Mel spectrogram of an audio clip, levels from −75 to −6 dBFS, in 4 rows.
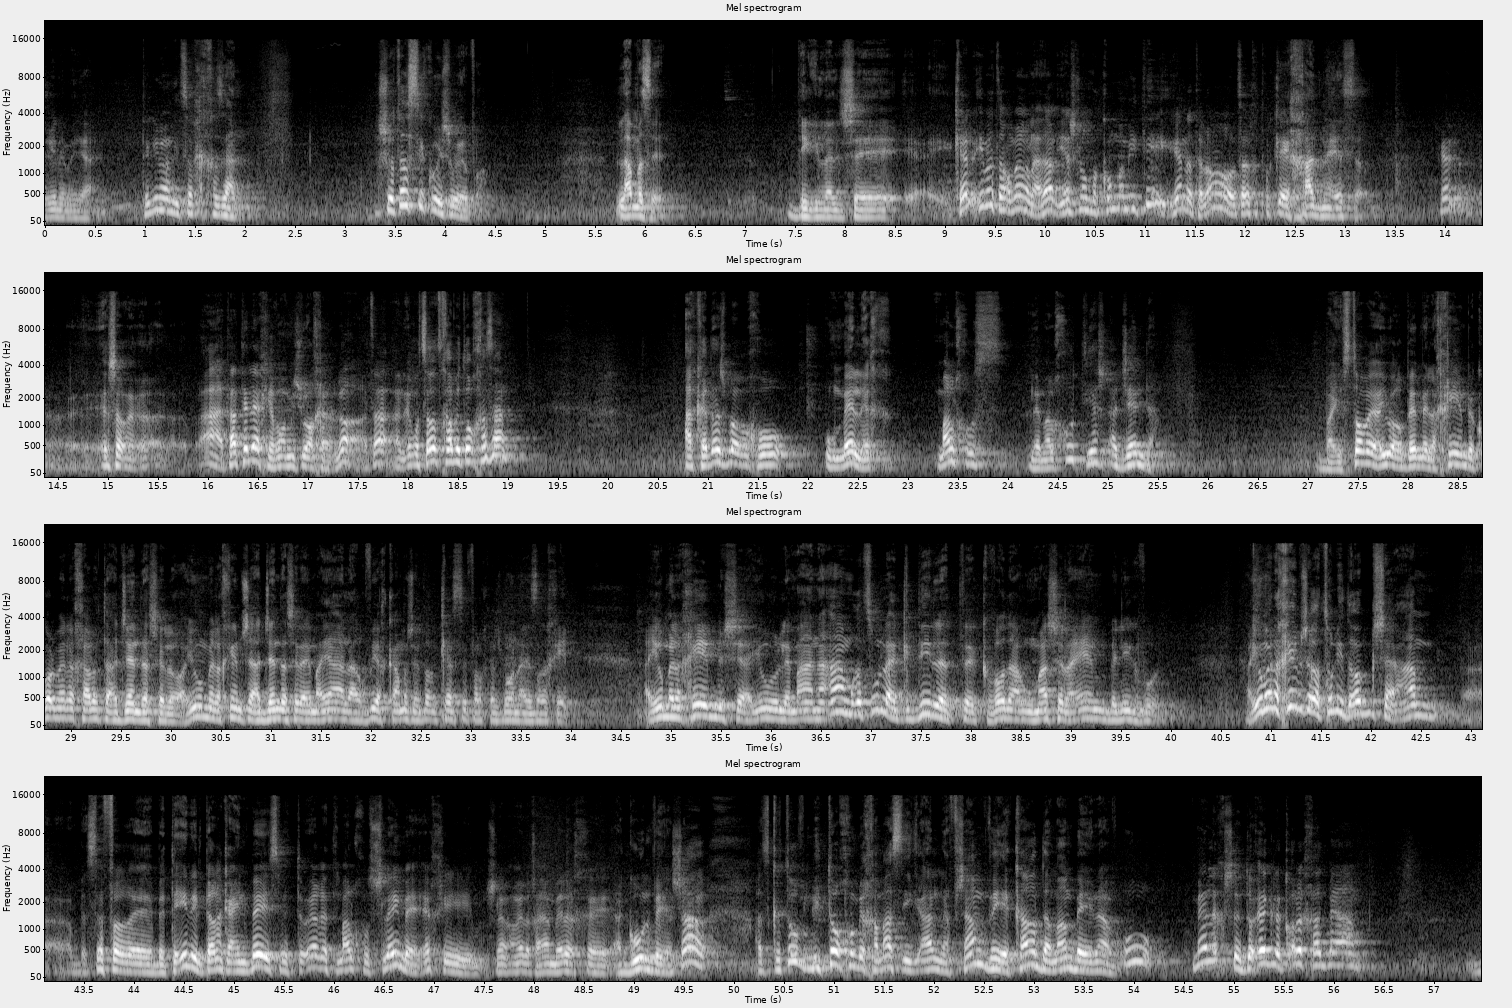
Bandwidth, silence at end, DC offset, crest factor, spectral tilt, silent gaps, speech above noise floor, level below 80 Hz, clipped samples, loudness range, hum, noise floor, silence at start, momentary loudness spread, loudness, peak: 16 kHz; 0 s; under 0.1%; 18 dB; -6.5 dB/octave; none; 26 dB; -52 dBFS; under 0.1%; 6 LU; none; -43 dBFS; 0 s; 16 LU; -18 LUFS; 0 dBFS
